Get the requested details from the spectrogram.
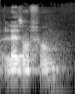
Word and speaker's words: les enfants: You can have schools who say that les, L-E-S should be close, pronounced as les enfants, but for me it's very academic. And in the French usual way of pronouncing in the street, les enfants, for me it's better, les enfants.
